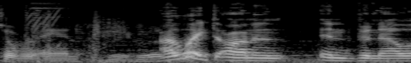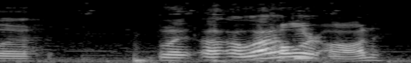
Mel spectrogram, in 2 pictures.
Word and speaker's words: Ann: I thought you were talking about Lady Anne. It's pronounced Eni.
